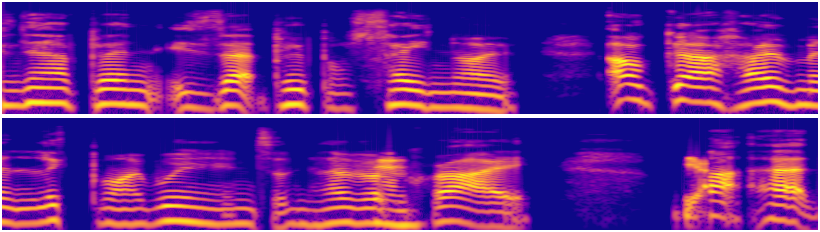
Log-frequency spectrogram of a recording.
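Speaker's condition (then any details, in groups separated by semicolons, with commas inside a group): Cerebral palsy; uses wheelchair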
